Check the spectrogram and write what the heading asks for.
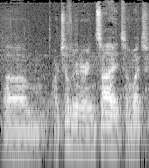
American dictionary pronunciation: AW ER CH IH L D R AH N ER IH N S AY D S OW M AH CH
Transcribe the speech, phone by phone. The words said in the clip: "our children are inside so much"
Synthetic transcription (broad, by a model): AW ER CH IH L D R AH N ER IH N S AY D S OW M AH CH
